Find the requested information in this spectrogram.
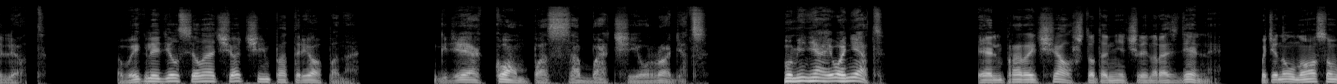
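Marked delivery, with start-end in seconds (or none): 4.3-7.1 slow, low menacing threat; menacing growl. Acted. Elm threatens wounded narrator. 7.8-8.9 high, loud desperate cry; desperate shout. Acted. Narrator shouts denial.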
